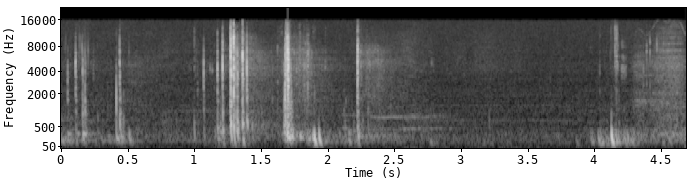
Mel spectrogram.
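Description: Someone takes a sip from a plastic water bottle: sharp crinkling crackles of the plastic, a few louder pops, then a quieter stretch and a final crackle, with no talking.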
